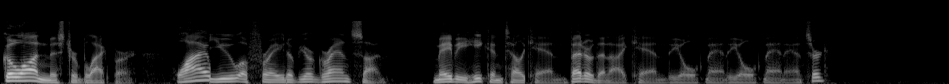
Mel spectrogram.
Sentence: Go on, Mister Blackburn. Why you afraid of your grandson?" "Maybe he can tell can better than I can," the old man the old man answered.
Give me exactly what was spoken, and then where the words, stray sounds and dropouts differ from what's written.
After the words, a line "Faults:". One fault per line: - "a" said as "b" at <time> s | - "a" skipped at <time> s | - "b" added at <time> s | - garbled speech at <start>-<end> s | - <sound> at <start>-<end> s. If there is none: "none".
Go on, Mister Blackburn. Why you afraid of your grandson?" "Maybe he can tell can better than I can," the old man the old man answered.
Faults:
none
